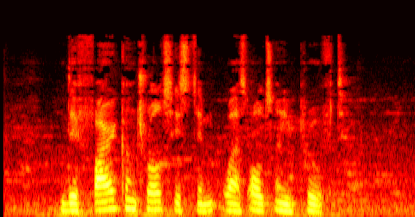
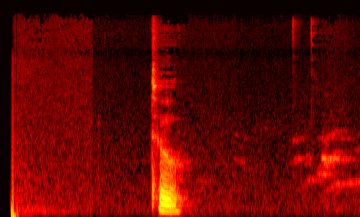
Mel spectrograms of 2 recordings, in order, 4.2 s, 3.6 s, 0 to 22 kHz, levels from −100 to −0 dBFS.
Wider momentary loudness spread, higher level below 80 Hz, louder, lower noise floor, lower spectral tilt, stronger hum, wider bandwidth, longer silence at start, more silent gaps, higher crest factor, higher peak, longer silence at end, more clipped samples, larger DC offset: second, 11 LU vs 24 LU; first, -42 dBFS vs -56 dBFS; first, -20 LUFS vs -31 LUFS; second, -45 dBFS vs -71 dBFS; about the same, -7.5 dB/octave vs -6.5 dB/octave; neither; second, 11.5 kHz vs 16.5 kHz; first, 0.25 s vs 0.1 s; neither; second, 18 dB vs 24 dB; first, -4 dBFS vs -12 dBFS; first, 0.65 s vs 0.35 s; neither; neither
